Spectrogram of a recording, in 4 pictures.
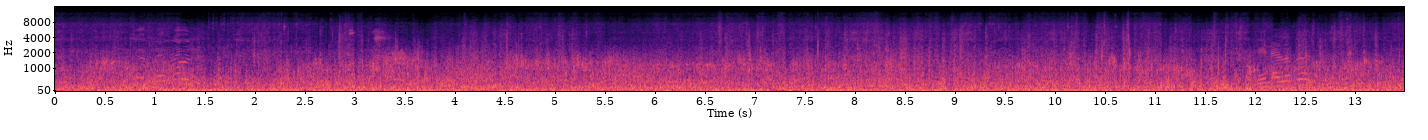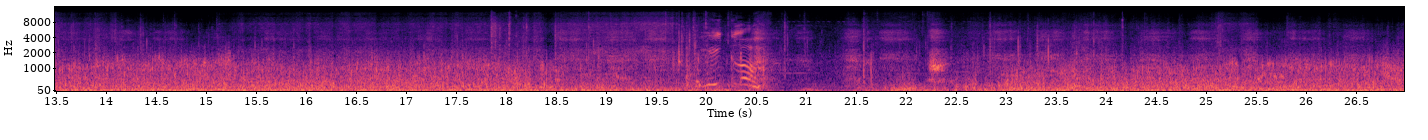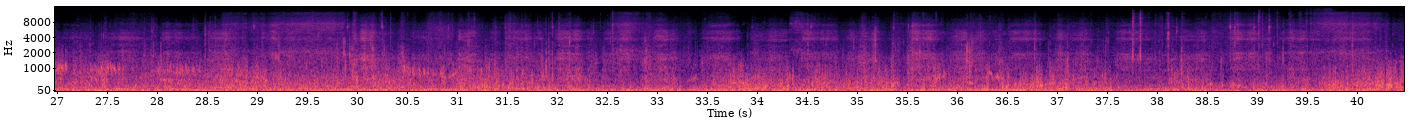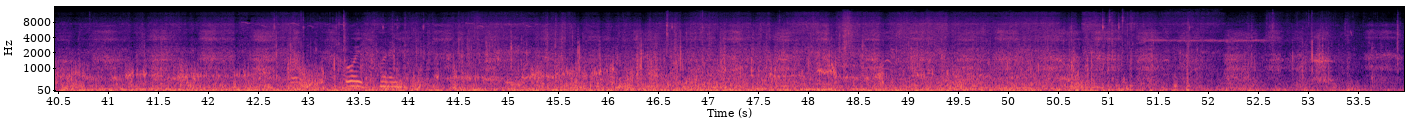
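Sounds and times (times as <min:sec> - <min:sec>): bike clicks and rattles: 0:00.0 - 0:53.9
tyre noise on dirt: 0:00.0 - 0:53.9
wind rushing over microphone: 0:00.0 - 0:53.9.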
